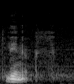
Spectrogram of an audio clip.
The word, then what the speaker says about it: Linux: Hello, this is Linus Torvalds and I pronounce Linux as Linux.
